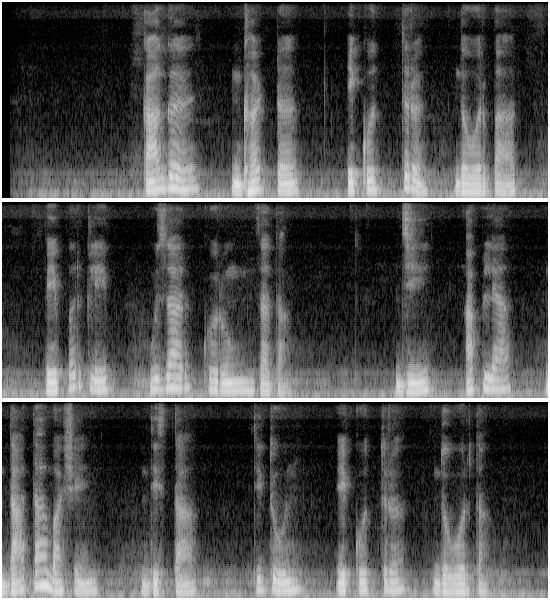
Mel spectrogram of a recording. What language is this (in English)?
Konkani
